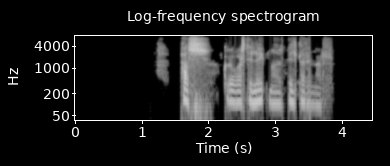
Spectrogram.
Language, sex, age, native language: Icelandic, male, 60-69, Icelandic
